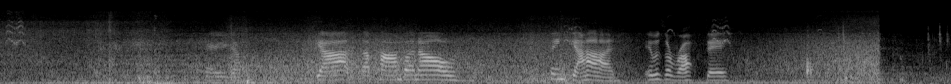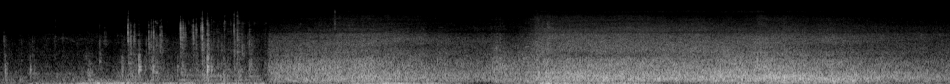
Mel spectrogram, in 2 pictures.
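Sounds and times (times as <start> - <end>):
ocean surf washing: 0.0 - 8.8, 12.2 - 19.0
wind buffeting microphone: 7.9 - 19.0.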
